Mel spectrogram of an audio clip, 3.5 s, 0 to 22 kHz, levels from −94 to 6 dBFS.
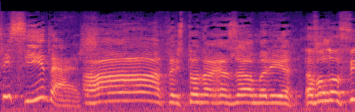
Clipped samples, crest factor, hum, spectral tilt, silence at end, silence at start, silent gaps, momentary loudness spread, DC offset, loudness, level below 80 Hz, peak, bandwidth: under 0.1%; 12 dB; none; -2 dB/octave; 0 s; 0 s; none; 5 LU; 0.6%; -11 LUFS; -42 dBFS; 0 dBFS; 15.5 kHz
